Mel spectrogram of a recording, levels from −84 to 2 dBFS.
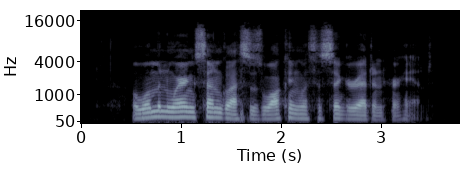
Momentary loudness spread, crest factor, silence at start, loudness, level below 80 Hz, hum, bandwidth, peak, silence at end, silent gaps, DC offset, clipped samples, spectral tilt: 13 LU; 20 dB; 0.5 s; -32 LUFS; -72 dBFS; none; 15.5 kHz; -14 dBFS; 0.45 s; none; under 0.1%; under 0.1%; -3.5 dB/octave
